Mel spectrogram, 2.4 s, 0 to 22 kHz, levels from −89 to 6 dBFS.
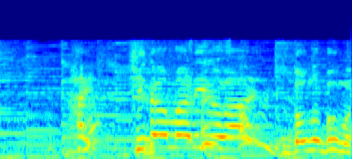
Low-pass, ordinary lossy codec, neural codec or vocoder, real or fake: none; none; none; real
